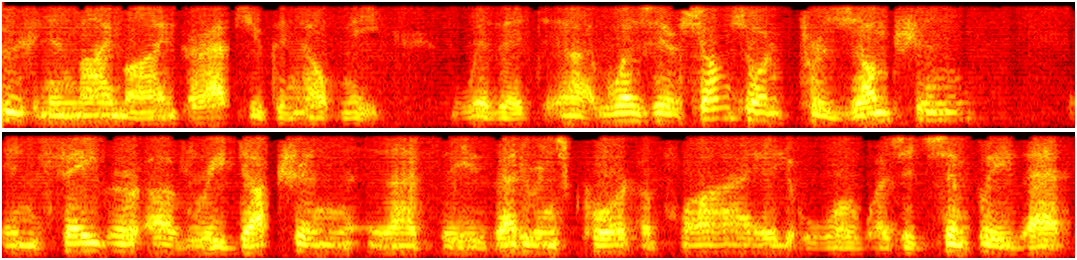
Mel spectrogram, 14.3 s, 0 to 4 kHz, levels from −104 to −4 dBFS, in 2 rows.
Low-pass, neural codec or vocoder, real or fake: 3.6 kHz; vocoder, 24 kHz, 100 mel bands, Vocos; fake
